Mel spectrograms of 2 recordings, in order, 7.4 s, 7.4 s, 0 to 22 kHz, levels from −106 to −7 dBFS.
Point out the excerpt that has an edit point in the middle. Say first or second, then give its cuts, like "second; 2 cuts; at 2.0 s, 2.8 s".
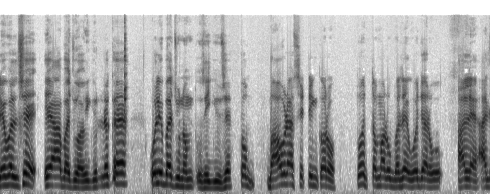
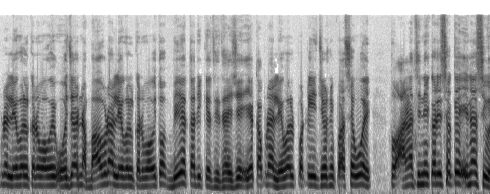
first; 1 cut; at 3.6 s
